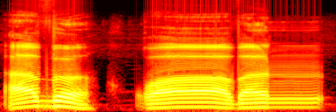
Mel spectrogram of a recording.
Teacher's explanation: سے پہلے والے حرف پر یعنی واو پر زبر ہے لہٰذا واو کو 1 سیکنڈ یعنی 1 الف کے برابر کھینچیں گے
